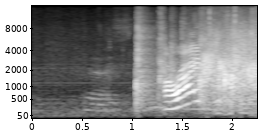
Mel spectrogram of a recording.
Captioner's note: audience claps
